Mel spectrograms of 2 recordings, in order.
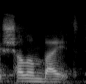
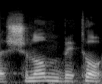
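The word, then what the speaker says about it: שלום בית: in america they say shalom bait shannon bait means hello house or shanomba it means a peace in the home once it's attached to another word it can't be pronounced anymore shalom shalom is on its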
